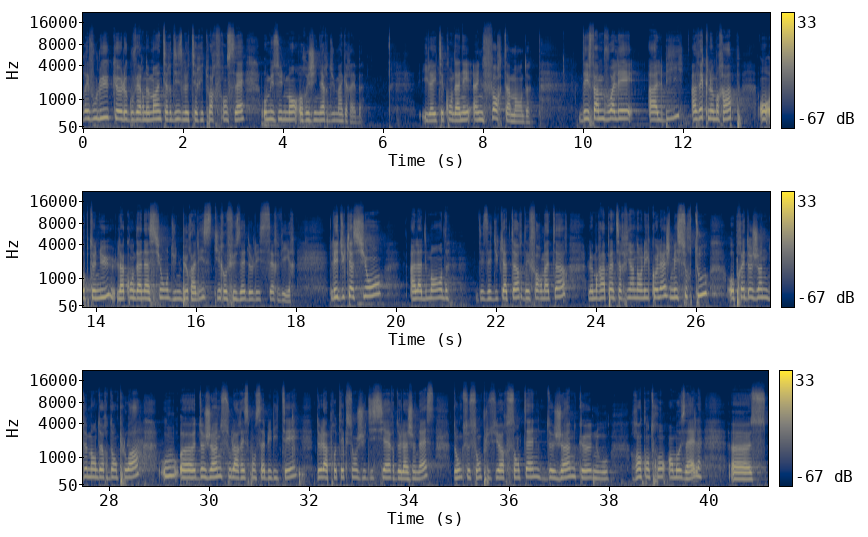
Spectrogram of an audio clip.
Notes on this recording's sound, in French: Émission spéciale : en direct de la journée mondiale du refus de la misère à Metz. Ils ont accueilli des représentants des différentes associations de défense des Droits de l’Homme.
